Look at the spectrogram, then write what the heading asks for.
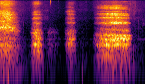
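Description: Loud breaths blown straight into a microphone: four breathy bursts with short pauses between, the last one long and heavy, with no talking.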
